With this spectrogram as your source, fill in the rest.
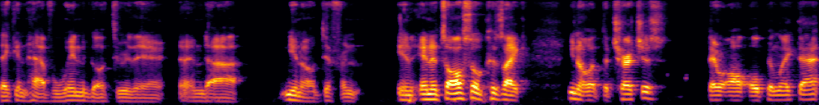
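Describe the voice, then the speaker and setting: This man has a Boston accent and a fairly low pitch. His intonation is lively. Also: moderate pace. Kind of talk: casual chat.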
